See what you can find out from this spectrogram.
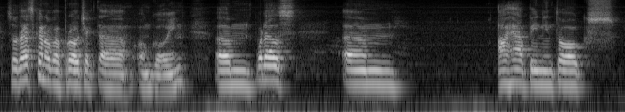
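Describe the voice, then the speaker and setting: A man whose native language is Finnish, talking casually in a home brewing vlog update, with many pauses and restarts. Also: medium pitch. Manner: slow, hesitant, many ums and restarts.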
